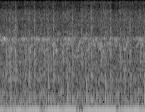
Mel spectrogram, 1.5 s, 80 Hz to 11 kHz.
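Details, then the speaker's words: 1946 Chevrolet truck, original restoration, oil-bath air cleaner, after carburetor cleaning and tank flush: steady even low idle rumble with no misses, knocks or stumbles; sounds good. "so you listen to it run it sounds good for a little old truck that they an idle"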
